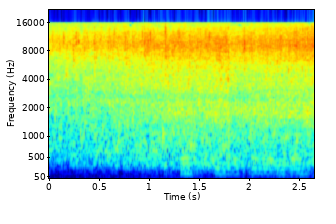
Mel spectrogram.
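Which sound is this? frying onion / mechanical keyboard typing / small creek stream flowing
small creek stream flowing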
